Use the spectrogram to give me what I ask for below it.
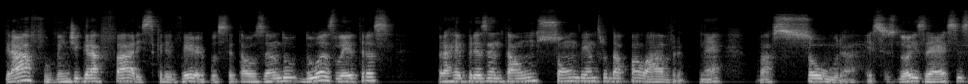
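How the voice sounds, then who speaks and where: A man with a Brazilian Portuguese accent teaching a grammar lesson, encouraging and often checking in with his students. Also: medium pitch. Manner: encouraging, frequent tag questions. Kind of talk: classroom lesson explaining grammar.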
